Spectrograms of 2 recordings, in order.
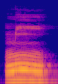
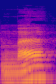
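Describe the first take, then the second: First: The vowel is closed, like i. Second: The vowel is open, like a. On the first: "Kalau dinaikkan lagi jadi i" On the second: "bukan diucap ma"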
